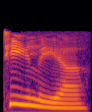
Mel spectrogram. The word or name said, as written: telia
